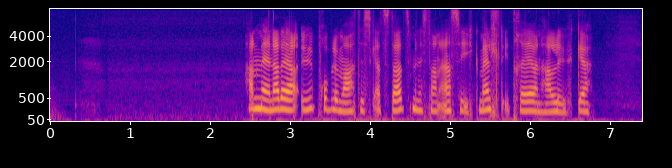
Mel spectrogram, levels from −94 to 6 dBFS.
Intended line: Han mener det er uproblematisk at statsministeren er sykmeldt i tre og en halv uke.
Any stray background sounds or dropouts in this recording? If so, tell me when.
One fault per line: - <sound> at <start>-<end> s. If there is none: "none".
none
